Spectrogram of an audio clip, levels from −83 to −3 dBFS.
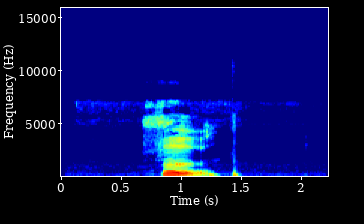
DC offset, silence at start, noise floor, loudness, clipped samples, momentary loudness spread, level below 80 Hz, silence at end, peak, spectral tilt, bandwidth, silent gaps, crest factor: under 0.1%; 0.8 s; -70 dBFS; -18 LUFS; under 0.1%; 24 LU; -70 dBFS; 0.75 s; -4 dBFS; -7 dB/octave; 7.6 kHz; none; 20 dB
